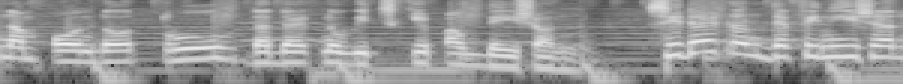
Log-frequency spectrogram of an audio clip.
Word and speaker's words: Nowitzki: At buti na lang talaga kasi kung hindi wala tayong Dirk Nwitsky legacy ngayon. Ang tamang bigkas ng pangalan ni Dirk ay Dirk Novitski. Kasi sa German, ang W ay nagtutunog V.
